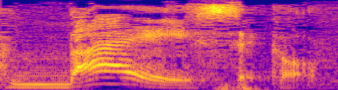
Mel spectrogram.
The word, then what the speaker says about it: bicycle: Importante bater no by. Depois nós veremos porquê, mas mantenha o ritmo do inglês. Lembra, o português tem o seu ritmo, o inglês tem o seu. Então, bicycle. Morre no final.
